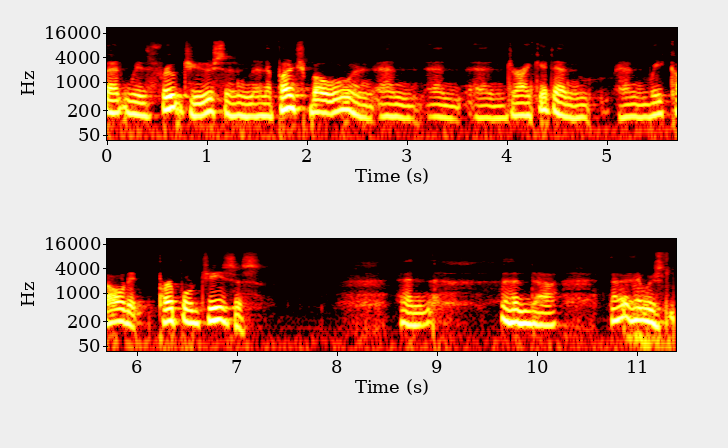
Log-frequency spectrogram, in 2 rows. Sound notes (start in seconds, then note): 9.0 laugh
